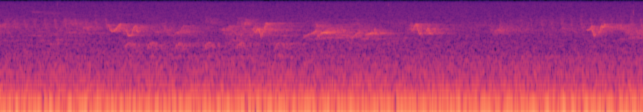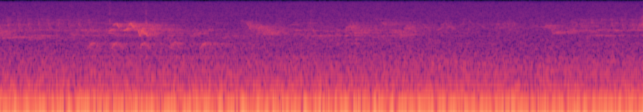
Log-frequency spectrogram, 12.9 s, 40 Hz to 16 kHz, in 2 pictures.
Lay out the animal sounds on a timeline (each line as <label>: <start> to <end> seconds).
Chipping Sparrow (Spizella passerina): 0.0 to 1.3 seconds
Red-eyed Vireo (Vireo olivaceus): 0.0 to 12.9 seconds
American Crow (Corvus brachyrhynchos): 1.2 to 2.9 seconds
Chipping Sparrow (Spizella passerina): 5.1 to 7.5 seconds
American Crow (Corvus brachyrhynchos): 7.2 to 8.6 seconds
Blue Jay (Cyanocitta cristata): 9.3 to 10.8 seconds
Blue Jay (Cyanocitta cristata): 12.1 to 12.9 seconds
Chipping Sparrow (Spizella passerina): 12.1 to 12.9 seconds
